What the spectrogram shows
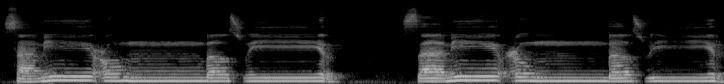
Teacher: Nah, menurut ilmu tajwid, istilah ilmu tajwid, iklab itu membalikan atau mengganti suara non mati atau tanwin ke dalam bunyi huruf mim disertai dengan dengung atau gunnah. Nah, itu terjadi ketika non mati atau tanwin bertemu huruf ba. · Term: iqlab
